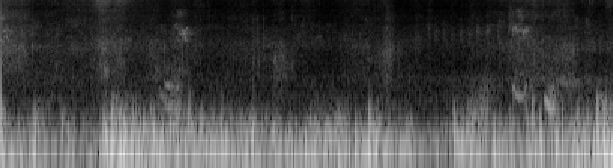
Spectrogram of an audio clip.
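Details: Pet foxes rescued from a fur farm give rapid, throaty, pig-like grunts over a bird killed by strong wind, unsure what to do with it, while a person talks nearby.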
